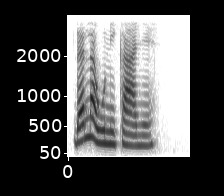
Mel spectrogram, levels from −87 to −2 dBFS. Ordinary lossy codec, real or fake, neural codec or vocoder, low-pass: none; real; none; 3.6 kHz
